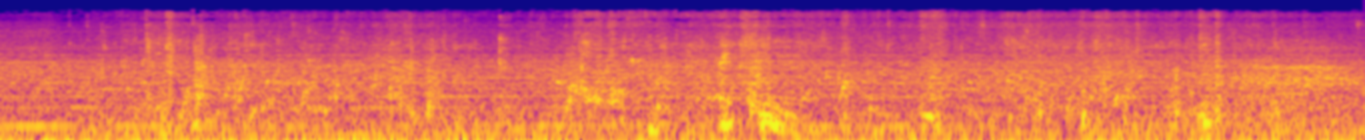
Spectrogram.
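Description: Water sloshing and churning in a swimming pool, a dense continuous wash of noise with small splashes and bubbling, steady and fairly loud throughout.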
